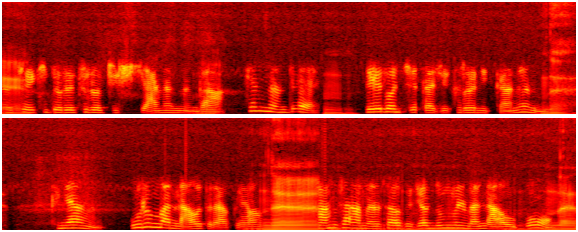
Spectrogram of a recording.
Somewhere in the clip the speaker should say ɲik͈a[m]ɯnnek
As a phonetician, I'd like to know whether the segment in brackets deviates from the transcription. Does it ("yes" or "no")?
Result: yes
